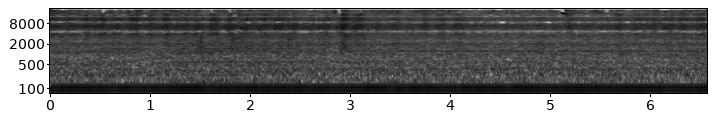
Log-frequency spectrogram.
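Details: Beko appliance: steady, loud low hum that never changes for the whole run, with nothing else over it. An abnormal drone from the motor, cause unclear.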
